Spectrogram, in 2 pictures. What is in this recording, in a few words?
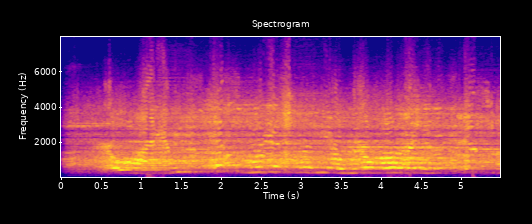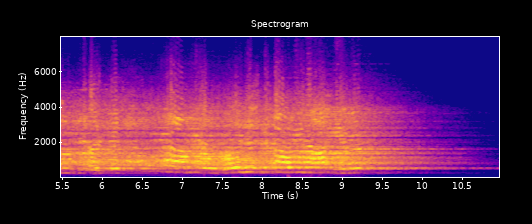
voice, voice announcements; The Swapper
